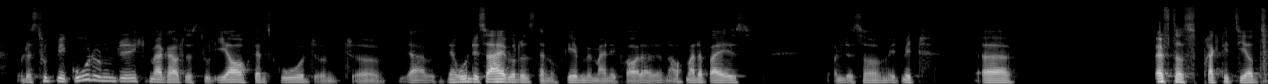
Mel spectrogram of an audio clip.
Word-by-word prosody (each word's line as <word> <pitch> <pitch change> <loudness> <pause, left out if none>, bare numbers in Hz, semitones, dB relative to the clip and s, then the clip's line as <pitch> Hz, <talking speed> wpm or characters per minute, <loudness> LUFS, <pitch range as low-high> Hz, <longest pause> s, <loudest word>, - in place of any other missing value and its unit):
und - - -13
das - - -4
tut 155 -1 -5
mir 145 - +3
gut 200 - 0
und 165 -5 -3
ich 145 +1 -3
merke 115 -4 +2
auch, 105 - +1
das - - -7
tut - - -9
ihr 115 +1 +3
auch 115 0 +3
ganz 100 0 -5
gut 105 0 -3
und, - - -11
äh, 85 0 -7 0.3
ja 95 +1 -5 0.2
'ne 115 - -2
runde 125 +2 +4
Sache 125 -1 +8
würde 115 -2 +2
es 100 - -7
dann 90 - -5
noch 90 0 -14
geben, 100 0 -1
wenn 95 - -6
meine 85 0 -6
Frau 85 +1 -2
da 90 - -3
dann 90 0 -9
auch 110 0 -7
mal 100 - 0
dabei 95 -1 +2
ist 95 0 -4 0.8
und 90 -1 -9
das - - -8
auch - - -3
mit - - -8
mit, - - -2 0.6
äh 95 -1 +4 1.4
öfters - - +6
praktiziert. 100 0 0
105 Hz, 205 wpm, -24 LUFS, 95-120 Hz, 1.4 s, Sache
